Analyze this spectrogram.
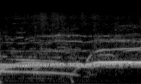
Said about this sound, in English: Sirens are coming for you.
